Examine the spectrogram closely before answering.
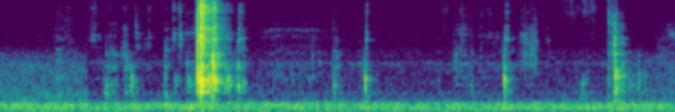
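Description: Light clicks and taps of hands handling clay pieces and hand tools on plywood work boards, with one sharp clatter about two seconds in and a smaller one near the end as tools are put down on the board.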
